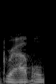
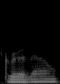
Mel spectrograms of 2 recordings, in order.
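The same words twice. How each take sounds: First: "gravel" stressed on the first syllable, GRAV-ul; spelling pronunciation. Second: "Gravel" stressed on the second syllable, gruh-VELL; correct name pronunciation. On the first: Host showing the spelling, "gravel" said as GRAV-ul. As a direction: say "gravel" like the small stones. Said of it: "it is spelled gravel". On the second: Host correcting co-hosts, "Gravel" said as gruh-VELL. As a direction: slowly say "Gravel" to rhyme with "compel". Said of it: "but it's pronounced Gravel". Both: Shown as a demonstration.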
